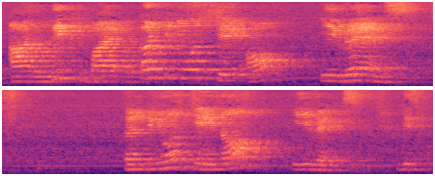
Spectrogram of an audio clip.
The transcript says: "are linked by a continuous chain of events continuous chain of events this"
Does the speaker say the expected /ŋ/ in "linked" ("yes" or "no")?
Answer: no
